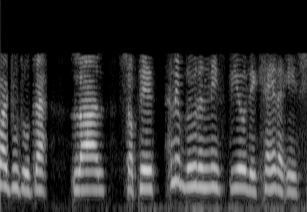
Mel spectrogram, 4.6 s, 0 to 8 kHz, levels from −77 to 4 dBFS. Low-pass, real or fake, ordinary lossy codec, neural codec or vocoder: 7.2 kHz; fake; AAC, 16 kbps; codec, 16 kHz in and 24 kHz out, 0.4 kbps, LongCat-Audio-Codec, two codebook decoder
